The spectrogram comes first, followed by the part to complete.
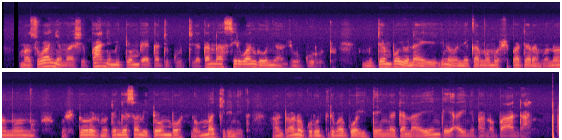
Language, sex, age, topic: Ndau, female, 25-35, health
